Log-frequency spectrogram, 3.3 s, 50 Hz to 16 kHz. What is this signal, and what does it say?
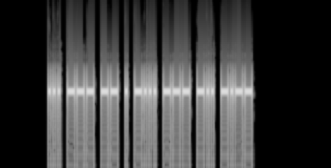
Morse code, heard as a keyed tone, about 53 wpm, 700 Hz. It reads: SOMEBODY
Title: Top 1751-2000 Words 50wpm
